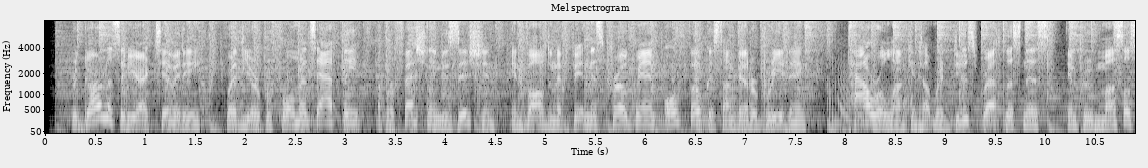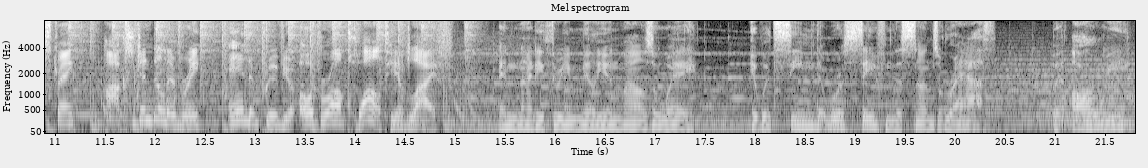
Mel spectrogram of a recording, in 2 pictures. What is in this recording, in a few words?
Narration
